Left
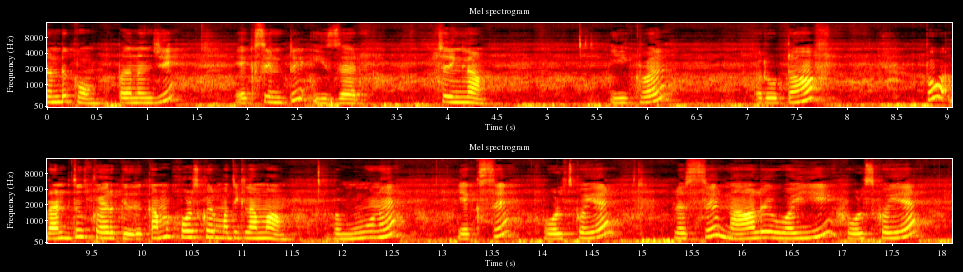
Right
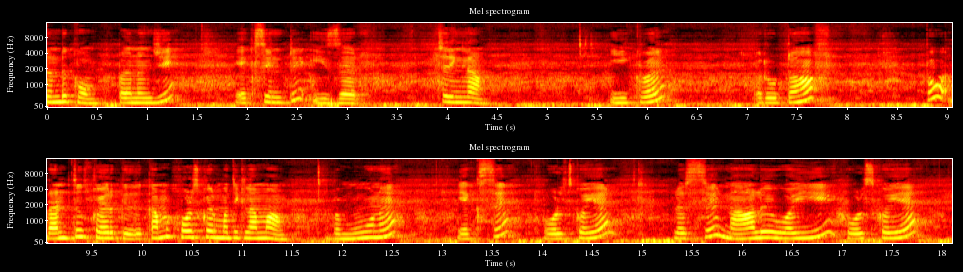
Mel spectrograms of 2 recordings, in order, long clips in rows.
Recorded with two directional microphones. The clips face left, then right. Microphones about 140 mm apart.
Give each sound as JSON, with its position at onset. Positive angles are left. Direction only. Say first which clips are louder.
{"t": 0.0, "sound": "a woman's voice", "louder": "right 4 dB", "side_deg": -20}
{"t": 5.6, "sound": "a woman's voice", "louder": "right 3 dB", "side_deg": -20}
{"t": 9.0, "sound": "a woman's voice", "louder": "right 4 dB", "side_deg": -20}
